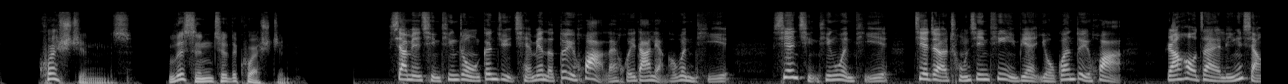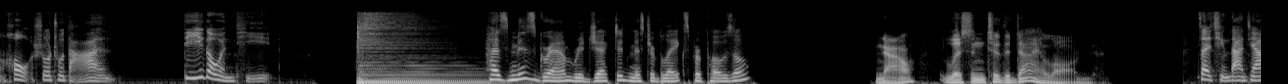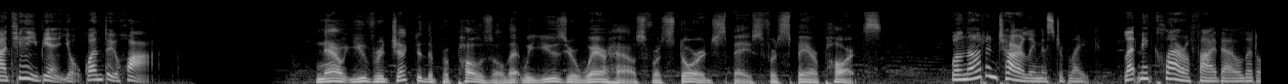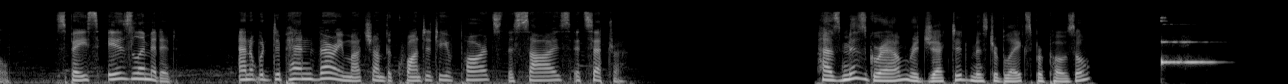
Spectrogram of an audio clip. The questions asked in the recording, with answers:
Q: Has Ms. Graham rejected Mr. Blake's proposal?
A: No, she hasn't. She is still willing to consider it.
